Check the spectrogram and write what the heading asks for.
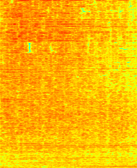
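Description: Cinematic intro sound effect: a steady rumbling, hissing noise bed with a faint low hum that comes in about halfway through.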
